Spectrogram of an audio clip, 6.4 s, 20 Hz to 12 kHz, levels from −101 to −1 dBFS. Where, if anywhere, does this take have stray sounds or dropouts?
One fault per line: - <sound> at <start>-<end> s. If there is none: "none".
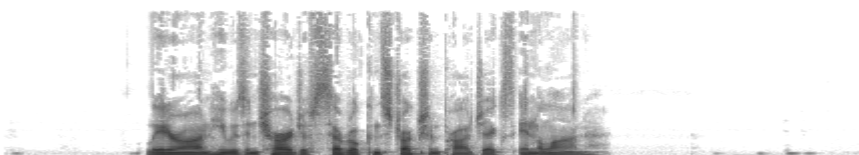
none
